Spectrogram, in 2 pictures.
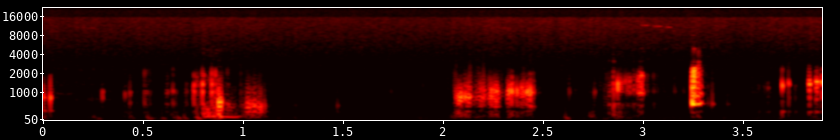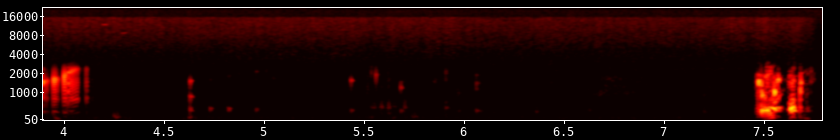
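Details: Irregular gurgling and rumbling bursts from the abdomen while digesting lunch of rice, beans, pork and chicken, also felt by hand. Normal bowel sounds.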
